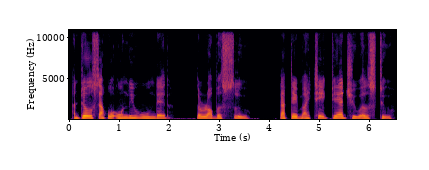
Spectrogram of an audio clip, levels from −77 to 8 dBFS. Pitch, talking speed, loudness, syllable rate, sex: 180 Hz, 145 wpm, -20 LUFS, 4.2 syllables/s, female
